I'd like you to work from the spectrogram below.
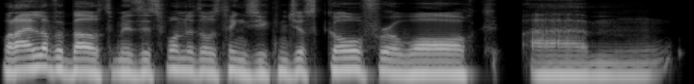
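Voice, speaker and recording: A man's voice: medium pitch, fairly even intonation, moderate pace, mellow, no echo, studio quality. A man hosting a podcast interview, easygoing and affirming. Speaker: podcast host. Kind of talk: interview chat.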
